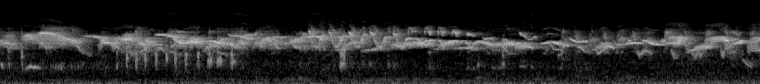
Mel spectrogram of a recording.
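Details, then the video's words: Chinese hwamei singing a continuous, rich run of varied whistled phrases with quick slurred notes and rattling trills, loud and unbroken throughout with little background noise. "Họa mi mộc dở 09"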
